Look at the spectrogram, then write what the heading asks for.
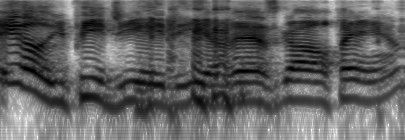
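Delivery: loud, slow, cheesy corny-guy voice.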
